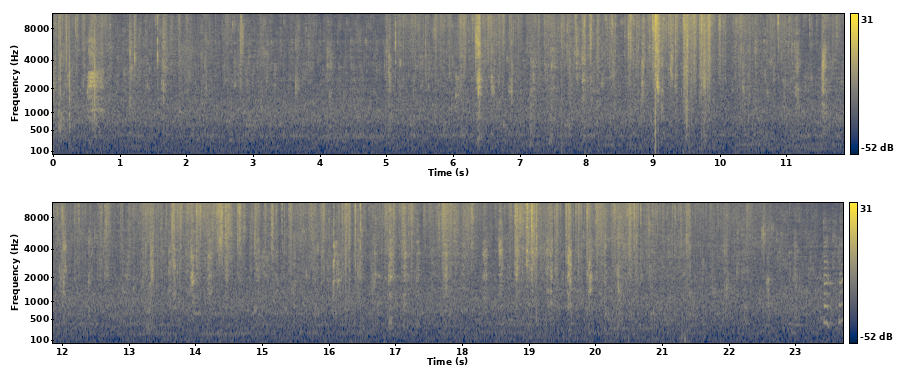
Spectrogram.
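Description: Small dog playing wildly on a grass lawn, making short dog sounds, with scattered brief rustles and scuffs throughout.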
